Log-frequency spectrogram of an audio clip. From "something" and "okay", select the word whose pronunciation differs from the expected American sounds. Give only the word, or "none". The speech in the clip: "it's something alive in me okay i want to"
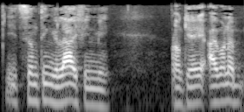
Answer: something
